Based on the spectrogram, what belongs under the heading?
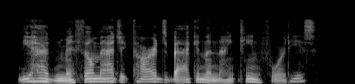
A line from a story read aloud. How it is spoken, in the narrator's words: Nico sighed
